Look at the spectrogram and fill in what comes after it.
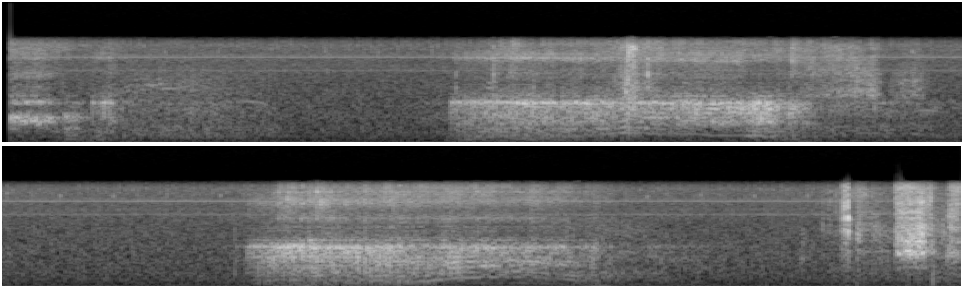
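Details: Man snoring while asleep on a sofa in the dark: loud, rasping snores on each breath in, about one every four seconds, with quiet between; heavy snoring.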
